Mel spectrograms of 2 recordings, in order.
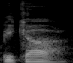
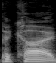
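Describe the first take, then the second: First: The name is said with a French pronunciation. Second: The name is said with an English pronunciation. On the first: "the proper pr- French pronunciation" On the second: "doesn't ever call him Picard"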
